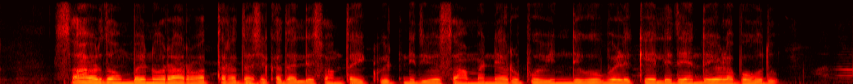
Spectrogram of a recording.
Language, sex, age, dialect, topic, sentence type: Kannada, male, 18-24, Mysore Kannada, banking, statement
